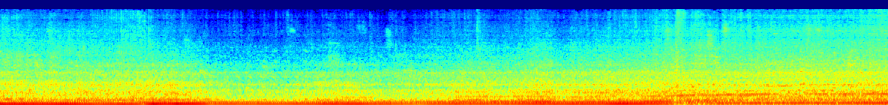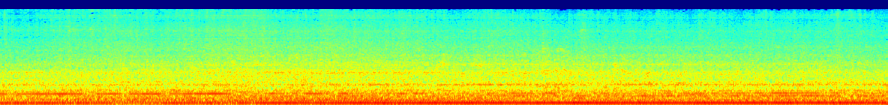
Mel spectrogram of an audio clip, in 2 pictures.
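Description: A bus engine rumbles low and steady from inside the cab.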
